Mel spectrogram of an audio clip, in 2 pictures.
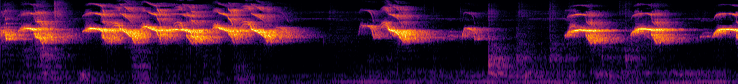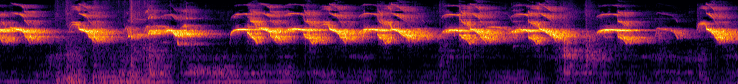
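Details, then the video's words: Chicks chirping continuously: a dense flock chorus of high, downward-slurred peeps in fast overlapping bursts, with a brief lull near the middle. "Continuous Chirping sound of Chicks"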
